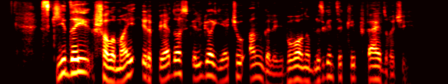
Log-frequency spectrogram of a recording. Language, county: Lithuanian, Vilnius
